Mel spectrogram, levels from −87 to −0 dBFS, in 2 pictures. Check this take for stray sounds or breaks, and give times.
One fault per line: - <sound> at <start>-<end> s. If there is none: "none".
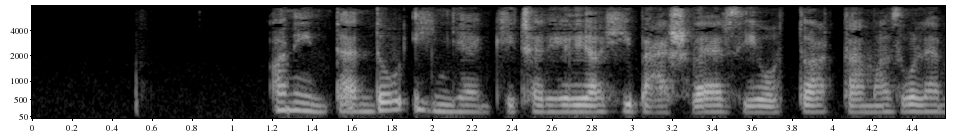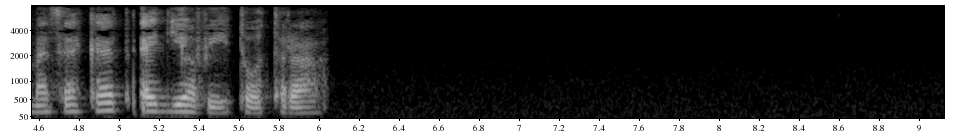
none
